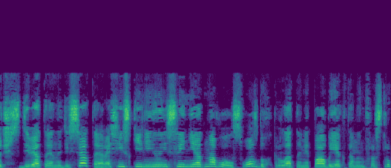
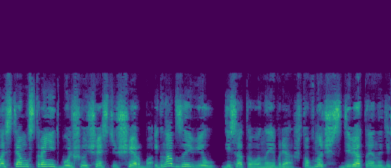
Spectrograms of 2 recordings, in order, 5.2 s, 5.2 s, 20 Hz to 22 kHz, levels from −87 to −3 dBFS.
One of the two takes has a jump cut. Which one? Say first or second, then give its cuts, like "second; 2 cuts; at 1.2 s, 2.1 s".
first; 4 cuts; at 1.9 s, 3.1 s, 3.6 s, 4.1 s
